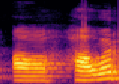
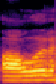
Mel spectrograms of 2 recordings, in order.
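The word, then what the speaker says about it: hour: यच लिखा है लेकिन उसका उच्चारण क्या सही है, आ। ठीक है, हावर नहीं बल्कि क्या है, आवर है।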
